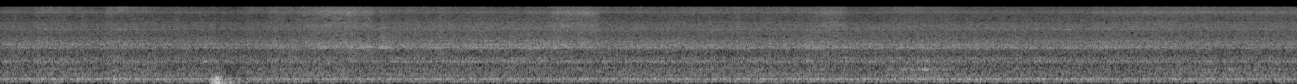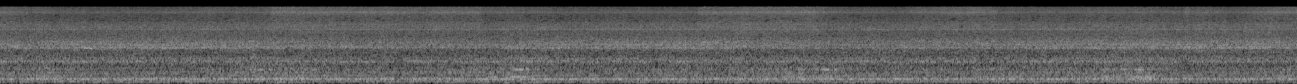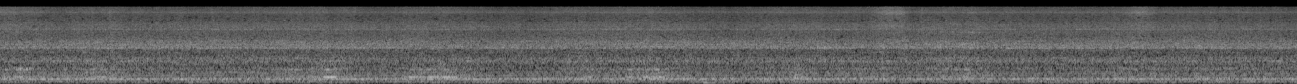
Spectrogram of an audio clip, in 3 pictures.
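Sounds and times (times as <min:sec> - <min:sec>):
band sawmill cutting log: 0:00.2 - 0:38.9.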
